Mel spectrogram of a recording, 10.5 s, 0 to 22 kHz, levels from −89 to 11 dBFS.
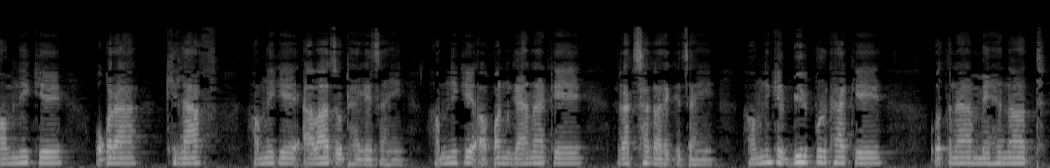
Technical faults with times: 0.00-10.50 HE-AAC compression

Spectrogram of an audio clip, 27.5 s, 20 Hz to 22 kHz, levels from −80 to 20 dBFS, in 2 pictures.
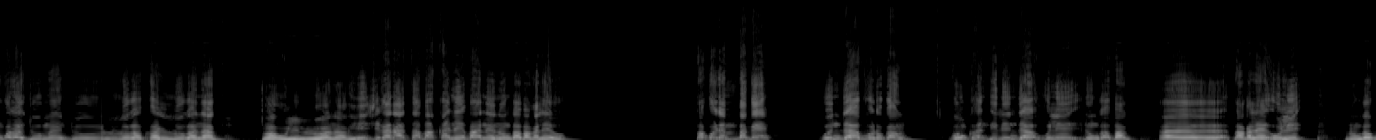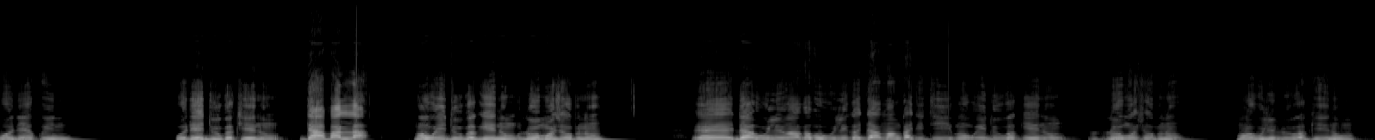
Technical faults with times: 1.02 microphone volume stepped up
2.04 microphone volume stepped up

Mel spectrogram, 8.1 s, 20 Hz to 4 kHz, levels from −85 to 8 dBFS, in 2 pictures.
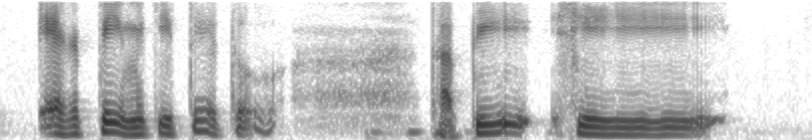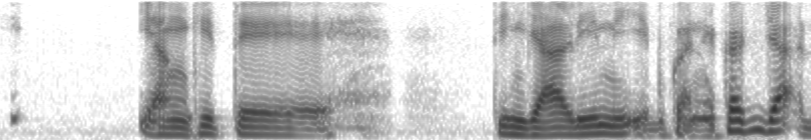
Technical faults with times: none

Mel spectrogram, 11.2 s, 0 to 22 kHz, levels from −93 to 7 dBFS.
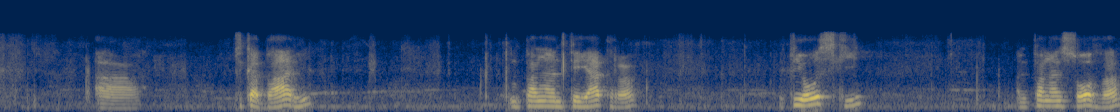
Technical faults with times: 0.00-11.20 AMR wideband (HD Voice) codec

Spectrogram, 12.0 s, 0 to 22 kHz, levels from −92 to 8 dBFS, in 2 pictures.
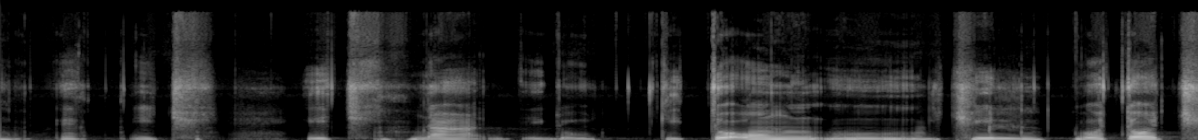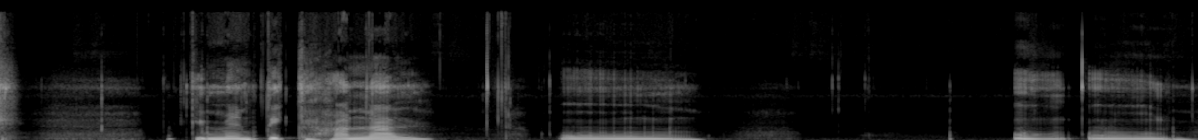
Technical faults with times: none

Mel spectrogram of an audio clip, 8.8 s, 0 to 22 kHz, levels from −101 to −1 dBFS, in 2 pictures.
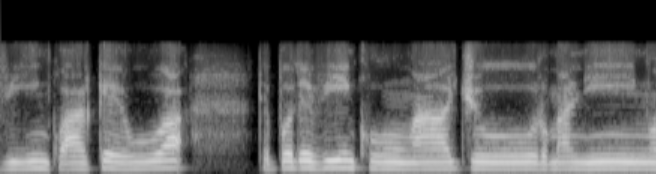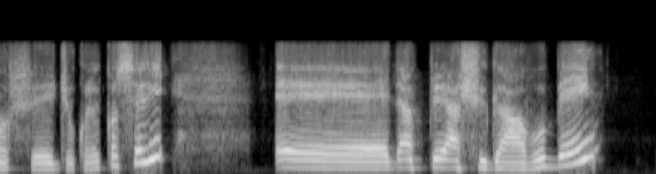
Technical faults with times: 0.00-8.75 Bluetooth LC3 compression

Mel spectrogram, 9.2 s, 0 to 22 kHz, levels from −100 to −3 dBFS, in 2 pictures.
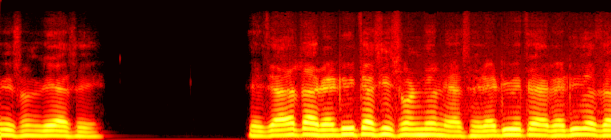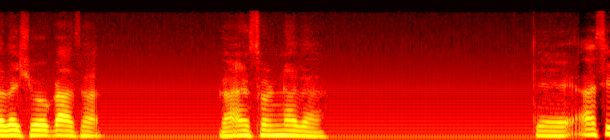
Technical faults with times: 2.06-8.95 mains buzz

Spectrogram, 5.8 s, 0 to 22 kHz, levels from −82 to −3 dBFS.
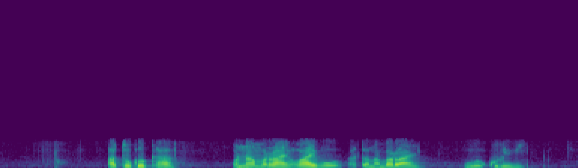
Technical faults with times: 1.53-1.56 packet loss with pitch repetition
4.98-5.01 packet loss with pitch repetition

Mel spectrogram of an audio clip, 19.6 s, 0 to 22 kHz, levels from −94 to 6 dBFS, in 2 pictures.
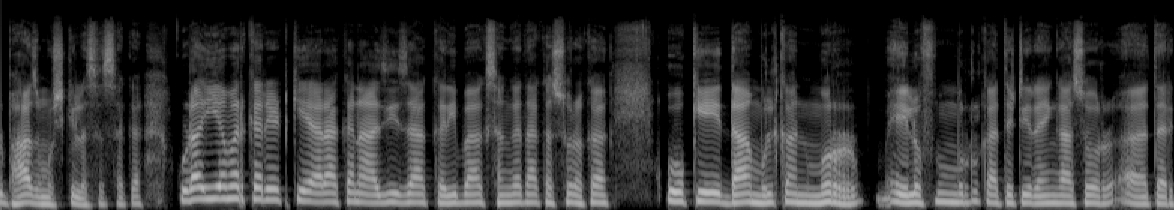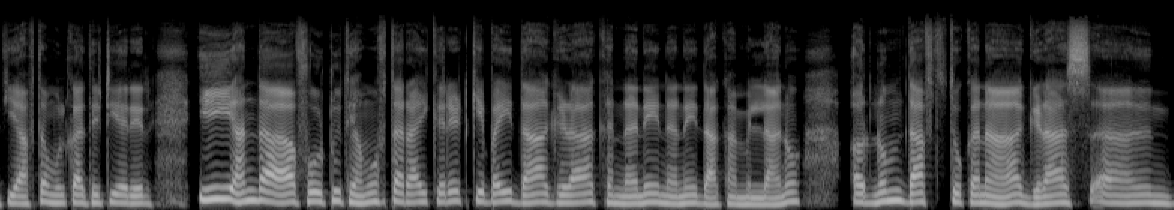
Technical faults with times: none

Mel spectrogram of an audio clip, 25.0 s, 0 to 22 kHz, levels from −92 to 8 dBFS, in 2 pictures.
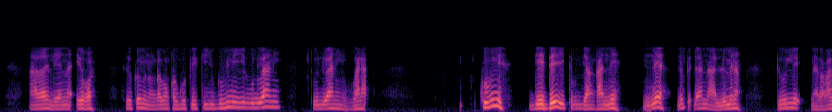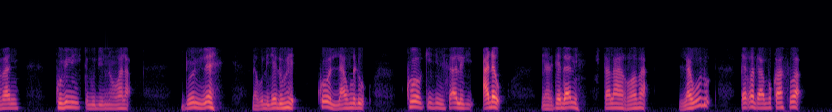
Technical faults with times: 4.43-4.52 burst of packet loss
9.71-9.77 repeated buffer
12.66-12.72 short concealed packet loss
14.06-14.10 repeated buffer
17.74-17.80 short concealed packet loss

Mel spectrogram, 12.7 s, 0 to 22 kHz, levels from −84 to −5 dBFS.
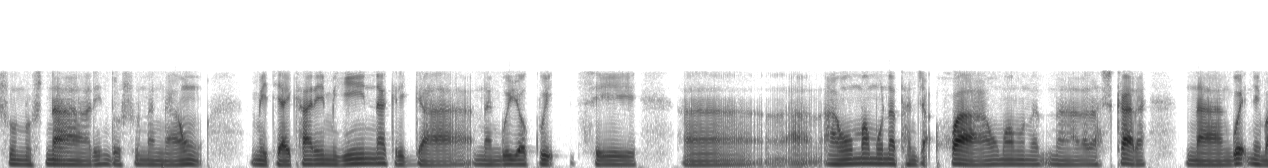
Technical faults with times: none

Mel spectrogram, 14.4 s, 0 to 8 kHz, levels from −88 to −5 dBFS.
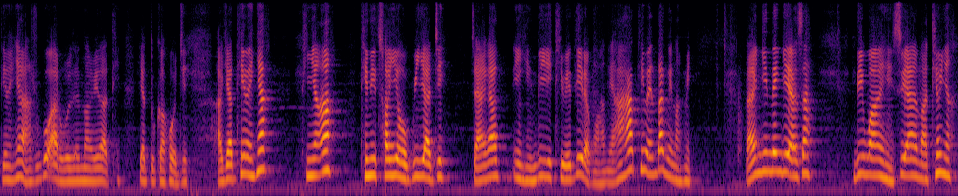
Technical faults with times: none

